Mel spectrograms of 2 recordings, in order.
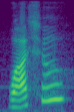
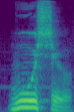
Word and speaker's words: Wushu: because I know I won't be able to pronounce it. Try me. Washu? Wushu.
